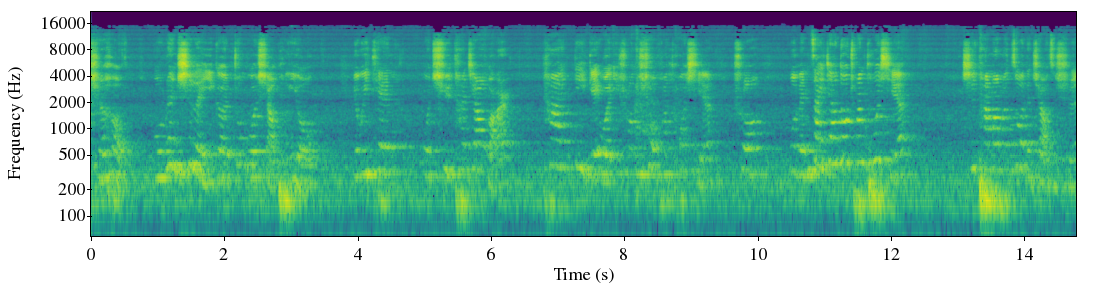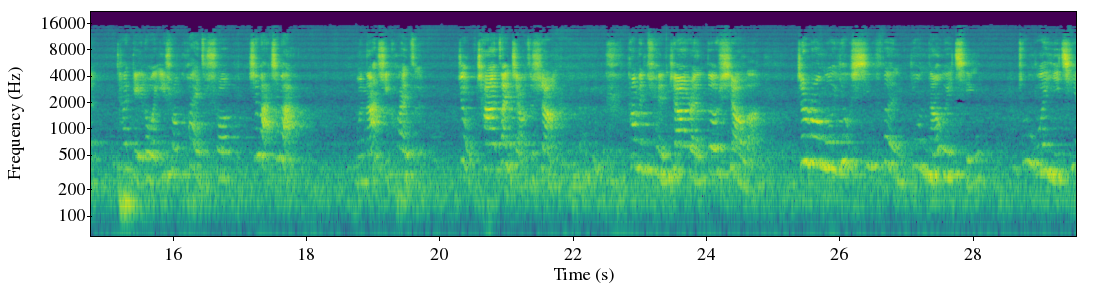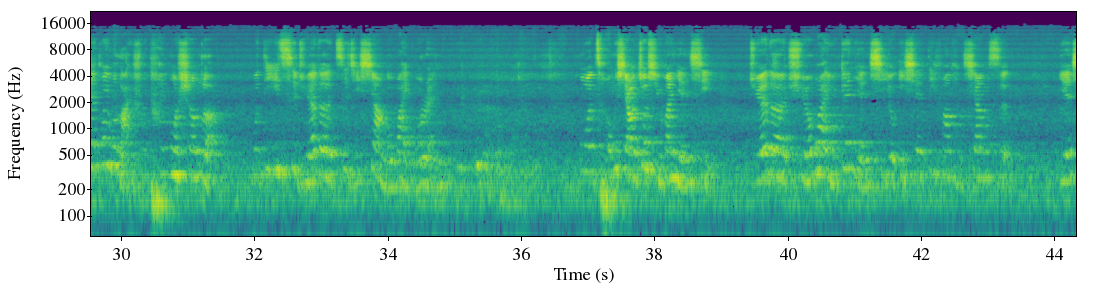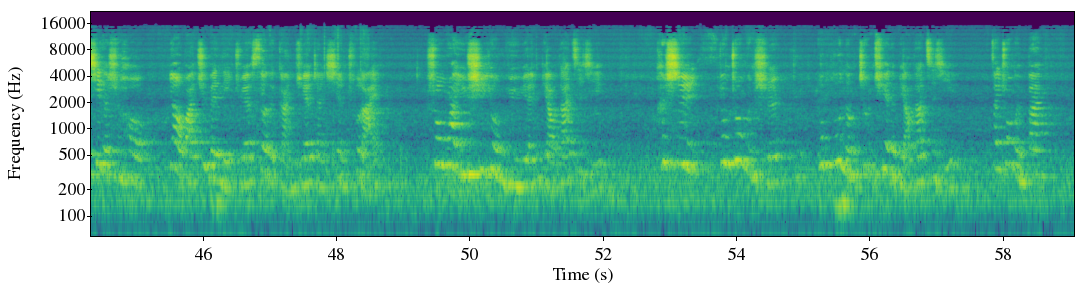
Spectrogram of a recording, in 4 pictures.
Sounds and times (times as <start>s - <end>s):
Female speech, woman speaking: 0.0s - 12.4s, 13.1s - 18.1s, 18.8s - 35.0s, 36.9s - 43.4s, 44.1s - 48.8s, 49.4s - 52.1s, 52.8s - 58.8s
Narration, monologue: 0.0s - 59.0s.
